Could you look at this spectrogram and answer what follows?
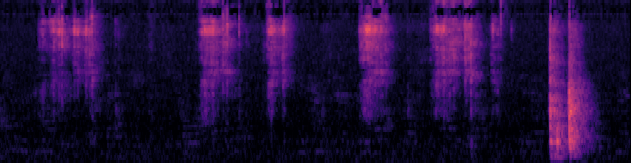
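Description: Scissors snip yarn for a knitted snowman's scarf in several quiet, crisp cuts, spaced irregularly, ending with a louder clack of the blades.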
